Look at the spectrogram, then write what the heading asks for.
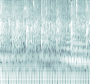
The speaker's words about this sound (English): Let's honor the Lord with a hand clap.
